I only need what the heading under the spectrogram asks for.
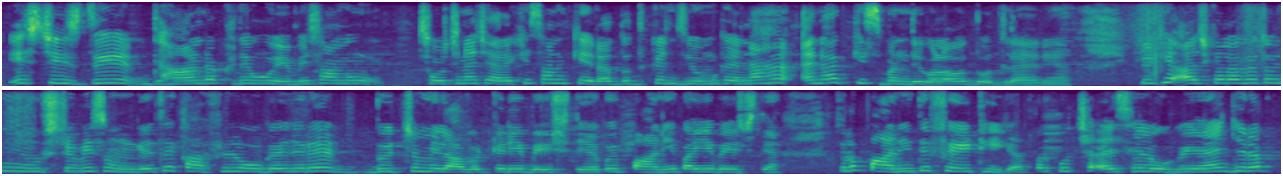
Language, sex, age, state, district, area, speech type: Dogri, female, 18-30, Jammu and Kashmir, Jammu, rural, spontaneous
